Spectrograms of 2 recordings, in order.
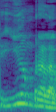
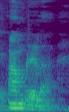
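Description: First: ইউ আমব্রেলা with a yoo sound before the word; wrong yoo sound. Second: Said in the usual way. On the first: Shown as a demonstration. Teacher showing students the wrong way with a yoo sound. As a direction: say ইউ আমব্রেলা as if it starts with a yoo glide. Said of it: "আমি কিন্তু ইউ আমব্রেলা বলছি না". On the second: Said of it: "আমি বলছি আমব্রেলা".

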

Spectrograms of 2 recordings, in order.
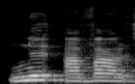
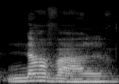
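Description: First: Ne aval said slowly as two separate words, ne then aval; wrong form. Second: Naval said as one word with the e dropped; correct form. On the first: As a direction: deliberately say ne aval without elision. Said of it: "ça ne se dit pas". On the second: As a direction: elide it into naval. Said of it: "je vais enlever le E". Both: Shown as a demonstration.

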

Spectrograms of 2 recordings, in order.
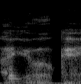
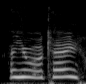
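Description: First: Whispered, breathy repeat; mock whisper. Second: High, loud mock call to a soldier; mock concerned call. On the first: To the fallen soldier, a whispered mock check. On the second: Calling to his fallen soldier, loud high mock concern. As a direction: shout up to the fallen guy in mock worry.

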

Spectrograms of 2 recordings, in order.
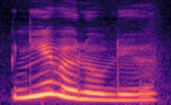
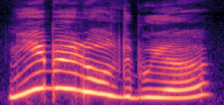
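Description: First: Said in the usual way. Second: Higher and louder, whining at the game; loud frustrated wail; exasperated outcry. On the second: Real, not acted. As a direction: cry it out in frustration. Repeats complaint, second louder.

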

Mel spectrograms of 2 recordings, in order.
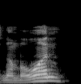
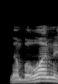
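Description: First: Said in the usual way. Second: Put-on joke-telling Italian accent on the Pope. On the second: The Pope names his first condition to the doctor, in an Italian accent. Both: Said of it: "so I'll try to do the Italian accent".

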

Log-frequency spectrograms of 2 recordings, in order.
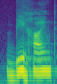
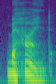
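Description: First: Behind with bi and a long slow start, marked wrong; slow demo of the wrong Behind; wrong version. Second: Behind with a short be, stress on hind; the right Behind, said quickly; correct version. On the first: Teacher shows students the wrong Behind, slowly. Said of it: "Behind değil". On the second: Teacher gives students the right Behind after the wrong one. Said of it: "Behind değil, behind diye okunuyor". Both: Shown as a demonstration.

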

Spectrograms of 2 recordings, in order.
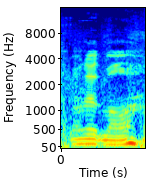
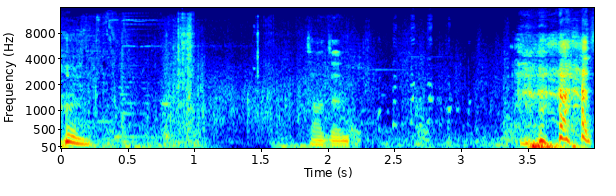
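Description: First: Said in the usual way. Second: Breathy laugh through the words. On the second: Real, not acted. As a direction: say it while cracking up. Repeats the line while laughing.

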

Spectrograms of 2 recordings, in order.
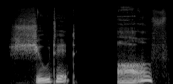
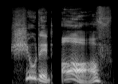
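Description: First: Slow, musing echo of the words; slow repeat. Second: High, slow astonished cry; amazed exclamation. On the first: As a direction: turn the words over slowly. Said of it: "he repeated". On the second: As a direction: blurt it out in sheer amazement. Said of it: "exclaimed Doctor Prescott in amazement". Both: A narrator's reading.

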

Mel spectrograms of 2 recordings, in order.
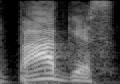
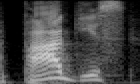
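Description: First: Пагес with a plain e in the last syllable; пагес said with e, not і; wrong form пагес. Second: Пагіс with a clear і in the last syllable; пагіс, stress on па, ending -гіс; correct form пагіс. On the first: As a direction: say пагес, ending -гес. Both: Shown as a demonstration. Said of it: "не пагес, а пагіс".

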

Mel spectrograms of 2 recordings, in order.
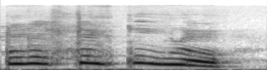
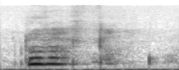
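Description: First: High shouted curse; explosive italian cursing. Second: High breathless whispered curse. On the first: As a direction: bellow the curse, still shaken. Jump scare aftermath. (imprecazione urlata ad alta voce) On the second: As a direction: hiss it under the breath. Same curse, dropped. (imprecazione sussurrata) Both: Real, not acted.

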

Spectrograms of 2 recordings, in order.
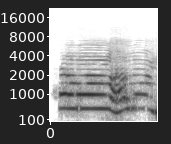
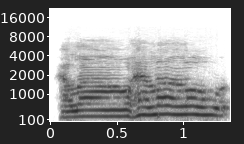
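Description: First: High, thin hello from the throat. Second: From the diaphragm. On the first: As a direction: sing it squeezed up from the throat. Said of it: "The difference would be like". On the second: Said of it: "like that, okay?". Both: Shown as a demonstration.

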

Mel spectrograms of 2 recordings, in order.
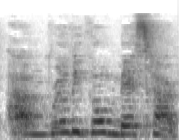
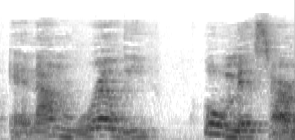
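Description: First: High, fast, tearful; real crying, high and fast; voice breaking. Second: Said in the usual way. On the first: Real, not acted. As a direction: choke it out through tears. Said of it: "I'm trying not to cry".

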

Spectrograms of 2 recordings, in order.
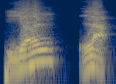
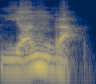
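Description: First: "yonlak" slowly, n turned into a double L; correct assimilated pronunciation. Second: "yonrak" with separate n and r; wrong spelling pronunciation. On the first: Korean teacher giving the right form, assimilated pronunciation. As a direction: stretch "yonlak" as yol-lak. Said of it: "It's yonlak". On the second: Korean teacher correcting a misunderstood word, spelling pronunciation. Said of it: "tamang pronunciation sa kanya is not". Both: Shown as a demonstration.

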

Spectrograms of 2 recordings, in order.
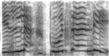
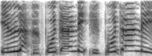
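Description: First: Put-on high, slow little-child voice; a small boy refusing his aunt, drawn out; toddler voice. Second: Put-on high little-child voice, insisting; a small child repeating it stubbornly; toddler voice. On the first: Toddler grandson calling his aunt a bogeyman, high and childish. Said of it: "நான் பூச்சாண்டியா?". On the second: Toddler grandson insisting his aunt is a bogeyman, high childish voice. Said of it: "பிஞ்சு மனசுல".

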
